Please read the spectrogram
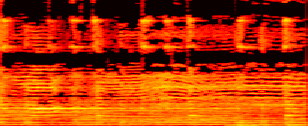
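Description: Sikh shabad kirtan: a woman's voice singing a hymn over the held, reedy notes of a harmonium, with a few low tabla strokes in the second half.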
